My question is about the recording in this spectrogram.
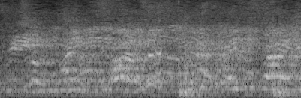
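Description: Several voices talking and calling out over one another, echoing in a sports hall: spectators and cornermen at a boxing bout.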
